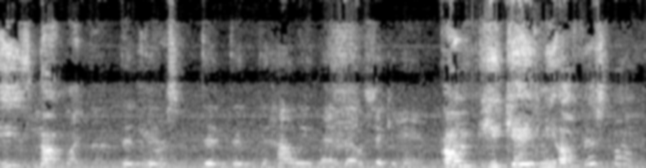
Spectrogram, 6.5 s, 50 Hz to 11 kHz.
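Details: 22-year-old man born prematurely at about one pound whose vocal cords had to develop as he grew and still don't close all the way; dysphonia from incomplete vocal fold closure.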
